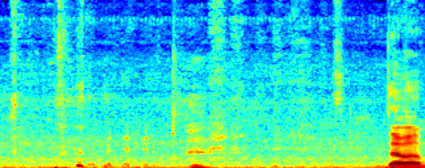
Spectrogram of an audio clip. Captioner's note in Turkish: kahkaha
